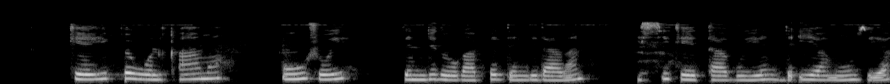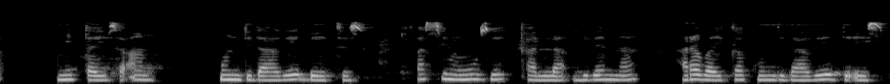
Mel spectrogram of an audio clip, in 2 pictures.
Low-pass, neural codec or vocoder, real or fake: 7.2 kHz; none; real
